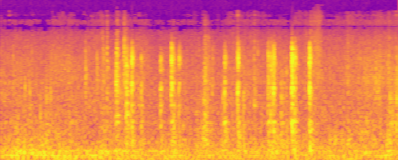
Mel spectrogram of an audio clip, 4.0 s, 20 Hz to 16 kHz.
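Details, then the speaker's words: 2012 Toyota Prius, possibly, driven slowly around a parking lot: irregular light clacks and rattles over a low rumble from the steering column, suspected lower column intermediate shaft, not yet confirmed; separate brake buzz also reported. "Oh yeah, all kinds of rattles in that steering column. Sounds like the lower column, like the intermediate shaft."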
